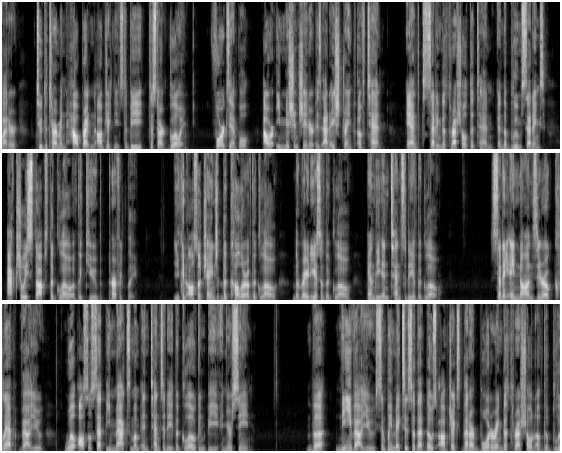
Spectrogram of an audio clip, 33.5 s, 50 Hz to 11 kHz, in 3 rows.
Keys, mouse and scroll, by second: 0.7 click, 8.6 click, 9.6 click, 12.2 middle click, 13.1 click, 14.0 click, 15.2 click, 17.4 click, 19.9 click, 21.7 click, 24.5 click, 27.4 click, 30.4-31.0 scroll up 1, 31.1 middle click, 32.8 click.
